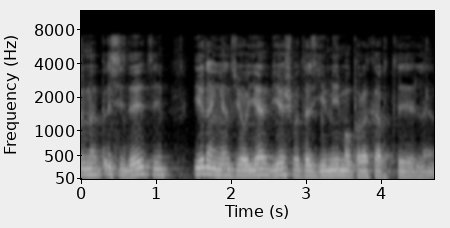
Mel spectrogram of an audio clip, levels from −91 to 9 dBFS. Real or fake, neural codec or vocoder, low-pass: real; none; 7.2 kHz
